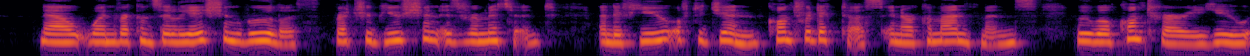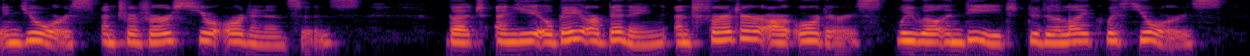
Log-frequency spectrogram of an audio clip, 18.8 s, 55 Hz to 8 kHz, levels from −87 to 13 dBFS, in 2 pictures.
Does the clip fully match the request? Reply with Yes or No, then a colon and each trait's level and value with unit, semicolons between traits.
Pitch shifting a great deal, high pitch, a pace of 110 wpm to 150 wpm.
No: narrow, 2.6 semitones; high, 200 Hz; average, 145 wpm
